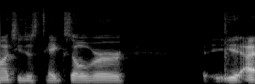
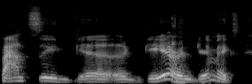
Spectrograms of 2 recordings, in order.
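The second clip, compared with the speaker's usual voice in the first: higher-pitched mock Middle Eastern accent; slow, halting wrestler-style accent; Iron Sheik; 4 semitones higher, slower than usual. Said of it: "sounds like Iron Cheek".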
